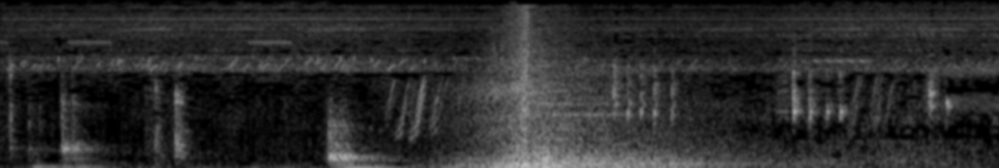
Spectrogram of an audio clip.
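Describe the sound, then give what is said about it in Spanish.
Clicking calls of a red-eyed tree frog of Central American undergrowth, repeated in short bursts amid chirping insects, with a swelling broad rush midway. “La rana verde de ojos rojos.”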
